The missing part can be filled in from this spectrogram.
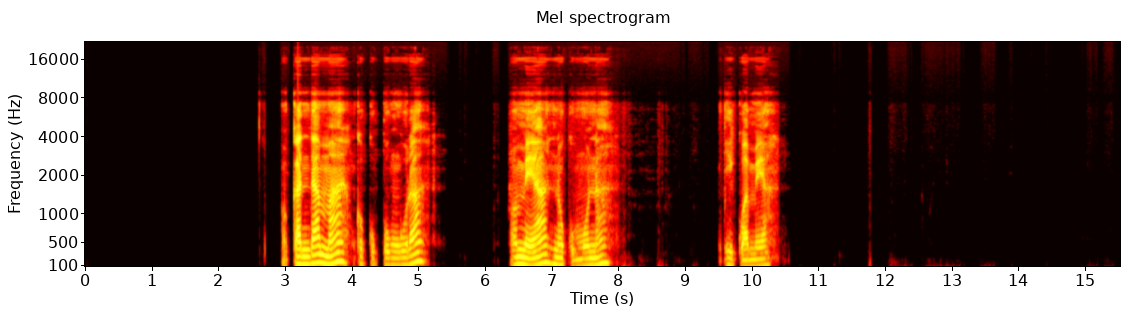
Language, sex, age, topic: Oshiwambo, male, 36-49, agriculture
